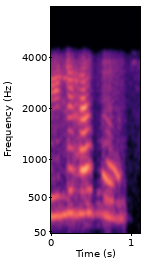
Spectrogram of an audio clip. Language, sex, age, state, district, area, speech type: Hindi, female, 18-30, Bihar, Madhepura, rural, conversation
